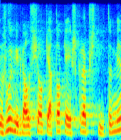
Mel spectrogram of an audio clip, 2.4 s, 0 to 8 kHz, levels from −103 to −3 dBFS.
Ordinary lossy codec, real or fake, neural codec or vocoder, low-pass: Opus, 64 kbps; fake; codec, 24 kHz, 3.1 kbps, DualCodec; 7.2 kHz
